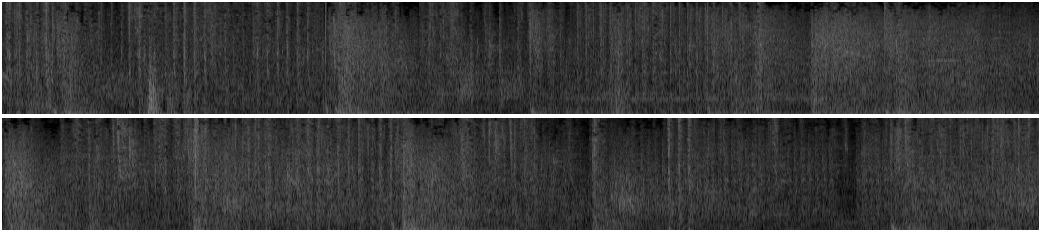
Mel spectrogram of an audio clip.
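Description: A tank cannon fires with heavy booming blasts.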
